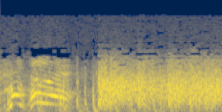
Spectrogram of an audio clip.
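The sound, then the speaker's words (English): A few sharp gunshots ring out in a Western scene, fired from horseback over the heads of panicked chiefs, then give way to a steady, loud roar of noise. “The Lone Ranger rode from the underbrush, firing over the heads of Crazy Bear and the four chiefs, who had become as panic-stricken as their retreating warriors.”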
